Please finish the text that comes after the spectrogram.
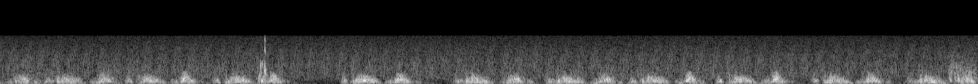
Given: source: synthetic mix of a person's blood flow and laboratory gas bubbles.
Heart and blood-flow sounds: Doppler ultrasound of blood flow; precordium
2.40-2.48 s: bubbles
2.56-2.71 s: bubbles
9.47-9.78 s: bubbles
From the record:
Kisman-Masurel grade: 223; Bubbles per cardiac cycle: several, 3 to 8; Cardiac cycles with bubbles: 10 to 50%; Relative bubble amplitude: loud (0.450 to 0.775); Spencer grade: 2 (many but less than half of the cardiac periods contain bubble signals, singularly or in groups); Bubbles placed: anywhere in the cardiac cycle

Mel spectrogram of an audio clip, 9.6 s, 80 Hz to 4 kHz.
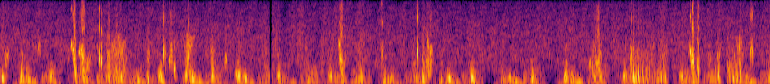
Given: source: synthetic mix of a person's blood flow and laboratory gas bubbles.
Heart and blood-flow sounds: Doppler ultrasound of blood flow; precordium
0.00-0.12 s: bubbles
0.24-0.38 s: bubbles
0.47-0.52 s: bubbles
0.87-1.15 s: bubbles
1.21-1.61 s: bubbles
1.82-1.89 s: bubbles
2.02-2.23 s: bubbles
2.29-2.45 s: bubbles
2.62-2.70 s: bubbles
2.80-2.85 s: bubbles
4.22-4.33 s: bubbles
4.49-4.57 s: bubbles
4.75-4.80 s: bubbles
5.18-5.42 s: bubbles
7.34-7.54 s: bubbles
7.85-8.12 s: bubbles
8.23-8.37 s: bubbles
8.60-8.77 s: bubbles
8.93-9.04 s: bubbles
9.08-9.30 s: bubbles
9.37-9.43 s: bubbles
From the record:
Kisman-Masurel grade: 233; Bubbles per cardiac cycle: several, 3 to 8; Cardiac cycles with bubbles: 50 to 99%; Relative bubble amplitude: loud (0.450 to 0.775); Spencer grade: 3 (all of the cardiac periods contain showers or single bubble signals, but not dominating or overriding the cardiac motion signals); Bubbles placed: only in the low amplitude regions of the cardiac cycle

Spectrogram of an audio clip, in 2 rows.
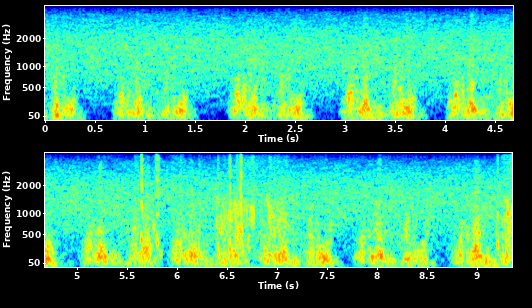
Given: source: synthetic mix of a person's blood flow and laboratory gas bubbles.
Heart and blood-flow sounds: Doppler ultrasound of blood flow; precordium
5.57-5.69 s: bubbles
5.74-5.86 s: bubbles
5.94-6.08 s: bubbles
6.17-6.29 s: bubbles
6.38-7.14 s: bubbles
9.16-9.36 s: bubbles
From the record:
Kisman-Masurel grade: 221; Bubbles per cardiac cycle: several, 3 to 8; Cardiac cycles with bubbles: 10 to 50%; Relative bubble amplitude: barely perceptible (0.100 to 0.250); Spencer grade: 2 (many but less than half of the cardiac periods contain bubble signals, singularly or in groups); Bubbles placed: anywhere in the cardiac cycle

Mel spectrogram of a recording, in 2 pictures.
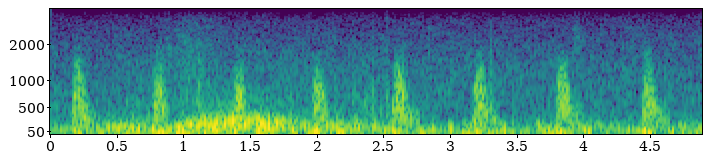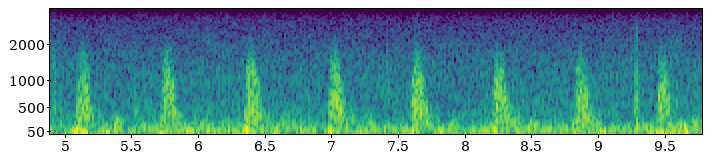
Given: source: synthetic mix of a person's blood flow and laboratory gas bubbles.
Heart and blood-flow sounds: Doppler ultrasound of blood flow; subclavian vein
2.26-2.35 s: bubbles
2.38-2.56 s: bubbles
From the record:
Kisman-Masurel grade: 111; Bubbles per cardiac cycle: 1 to 2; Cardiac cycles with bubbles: 1 to 10%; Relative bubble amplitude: barely perceptible (0.100 to 0.250); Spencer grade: 1 (occasional bubble signal discernible with the cardiac motion signal, with majority of cardiac periods free of bubbles); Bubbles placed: anywhere in the cardiac cycle

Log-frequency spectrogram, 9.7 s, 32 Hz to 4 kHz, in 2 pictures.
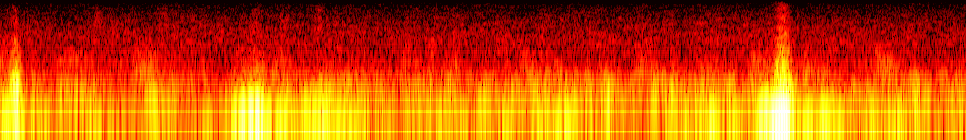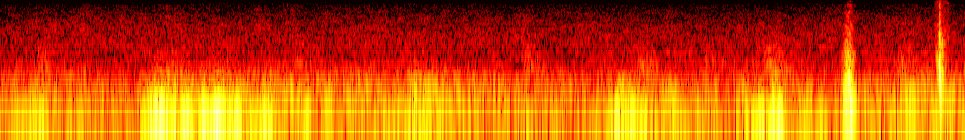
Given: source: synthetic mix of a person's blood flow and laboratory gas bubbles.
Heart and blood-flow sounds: Doppler ultrasound of blood flow; subclavian vein
9.51-9.58 s: bubbles
From the record:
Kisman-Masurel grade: 112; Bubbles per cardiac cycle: 1 to 2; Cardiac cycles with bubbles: 1 to 10%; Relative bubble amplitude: moderate (0.250 to 0.450); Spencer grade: 1 (occasional bubble signal discernible with the cardiac motion signal, with majority of cardiac periods free of bubbles); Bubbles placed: anywhere in the cardiac cycle

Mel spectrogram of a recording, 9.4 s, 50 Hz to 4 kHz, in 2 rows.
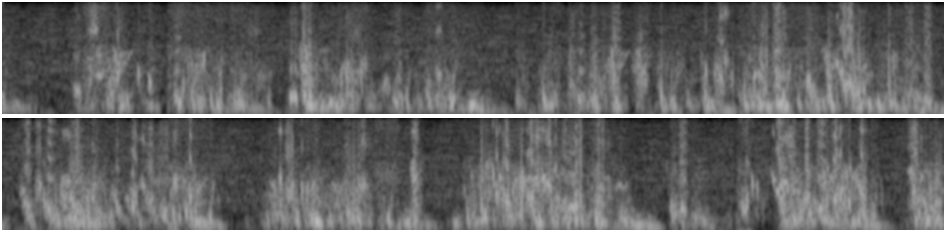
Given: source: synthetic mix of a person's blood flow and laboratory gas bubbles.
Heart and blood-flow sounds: Doppler ultrasound of blood flow; precordium
0.00-0.04 s: bubbles
0.34-0.80 s: bubbles
0.83-1.35 s: bubbles
1.42-2.31 s: bubbles
2.56-2.64 s: bubbles
2.67-4.67 s: bubbles
4.79-5.80 s: bubbles
6.00-6.70 s: bubbles
6.74-6.83 s: bubbles
6.92-7.87 s: bubbles
8.03-8.21 s: bubbles
8.38-9.12 s: bubbles
9.23-9.43 s: bubbles
From the record:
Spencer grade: 4 (maximum detectable bubble signal sounding continuously throughout systole and diastole of every cardiac period, and overriding the amplitude of the normal cardiac signals); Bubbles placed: anywhere in the cardiac cycle

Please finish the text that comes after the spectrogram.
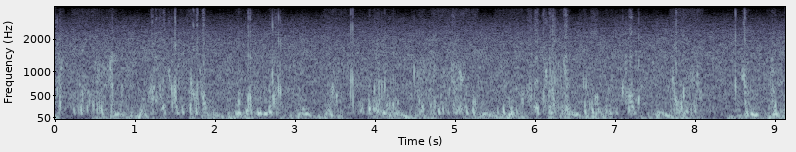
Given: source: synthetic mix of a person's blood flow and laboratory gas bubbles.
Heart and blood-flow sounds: Doppler ultrasound of blood flow; precordium
0.00-0.12 s: bubbles
0.19-0.85 s: bubbles
1.14-1.93 s: bubbles
2.22-2.85 s: bubbles
3.34-4.32 s: bubbles
4.45-5.31 s: bubbles
5.49-6.46 s: bubbles
6.57-7.33 s: bubbles
7.66-8.11 s: bubbles
8.46-8.80 s: bubbles
8.88-9.13 s: bubbles
From the record:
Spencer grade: 3 (all of the cardiac periods contain showers or single bubble signals, but not dominating or overriding the cardiac motion signals); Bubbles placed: anywhere in the cardiac cycle

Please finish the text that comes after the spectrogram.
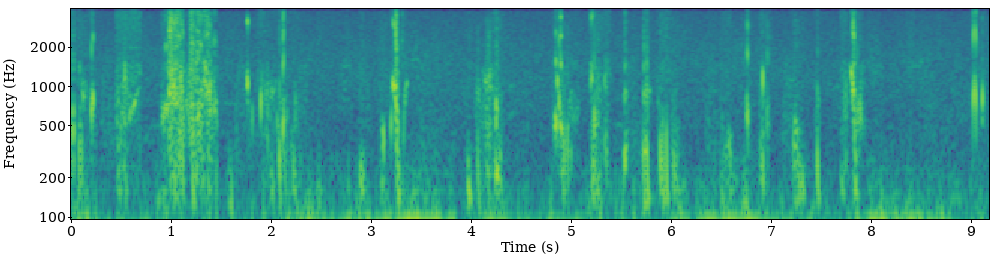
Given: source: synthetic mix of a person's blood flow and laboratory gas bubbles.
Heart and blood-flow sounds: Doppler ultrasound of blood flow; subclavian vein
0.00-0.25 s: bubbles
0.43-0.69 s: bubbles
0.88-1.48 s: bubbles
1.73-2.29 s: bubbles
2.85-2.94 s: bubbles
3.07-3.35 s: bubbles
3.92-4.32 s: bubbles
4.79-5.08 s: bubbles
5.17-5.41 s: bubbles
5.50-5.61 s: bubbles
5.68-5.81 s: bubbles
5.85-6.09 s: bubbles
6.47-6.62 s: bubbles
6.73-6.82 s: bubbles
6.87-7.01 s: bubbles
7.20-7.37 s: bubbles
7.42-7.51 s: bubbles
7.67-7.94 s: bubbles
8.98-9.15 s: bubbles
From the record:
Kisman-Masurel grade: 243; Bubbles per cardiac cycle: several, 3 to 8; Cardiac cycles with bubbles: 100%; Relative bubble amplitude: loud (0.450 to 0.775); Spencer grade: 3 (all of the cardiac periods contain showers or single bubble signals, but not dominating or overriding the cardiac motion signals); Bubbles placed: anywhere in the cardiac cycle

